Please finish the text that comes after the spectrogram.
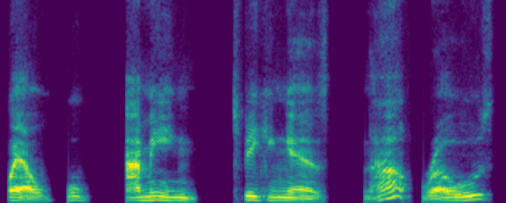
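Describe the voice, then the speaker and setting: A man's voice: medium pitch, expressive, slow pace, fairly bright tone. A man in casual, joking conversation as a player in a tabletop story game. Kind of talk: casual joking group chat.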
